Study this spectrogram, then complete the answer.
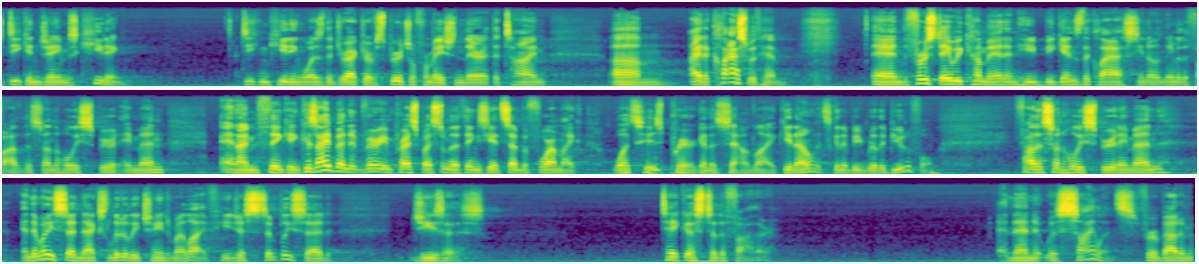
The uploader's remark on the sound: preached this homily on February 20, 2024 at Sacred Heart of Jesus Catholic Church in Wadsworth, OH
